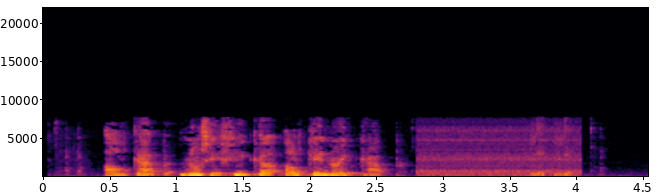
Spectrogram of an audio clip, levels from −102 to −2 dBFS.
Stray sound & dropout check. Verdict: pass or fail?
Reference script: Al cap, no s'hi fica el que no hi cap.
fail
